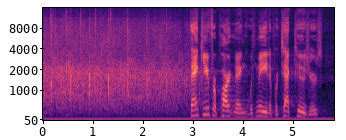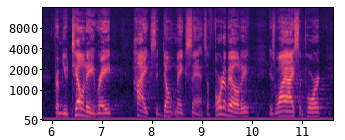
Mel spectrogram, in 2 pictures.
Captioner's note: applause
